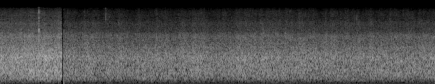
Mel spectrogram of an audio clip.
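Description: Steady rain falls outdoors, a constant hissing wash of drops on surfaces, moderately loud and unbroken throughout with no other sounds.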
